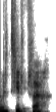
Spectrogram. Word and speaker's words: Ma Petite Fleur: That, by the way, was the reason that I used my Ma Petite Fleur. Am I pronouncing that correctly, by the way? I love it. Ma Petite Fleur. Okay. Très bien. Perfect.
